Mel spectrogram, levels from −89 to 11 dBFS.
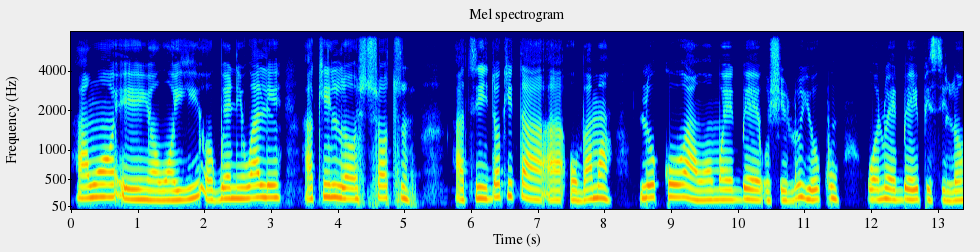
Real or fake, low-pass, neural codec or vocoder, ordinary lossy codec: real; 7.2 kHz; none; none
